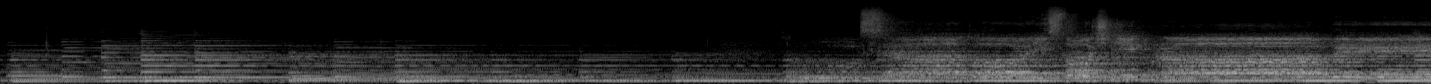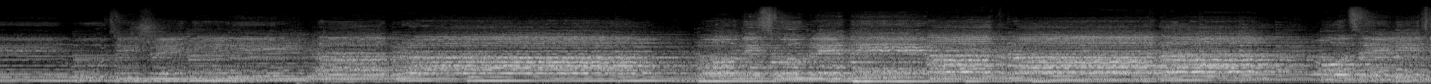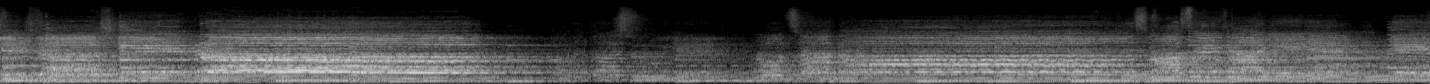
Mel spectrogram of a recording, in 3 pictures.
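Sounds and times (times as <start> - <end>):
choir singing a hymn: 6.3 - 42.9
instrumental accompaniment: 14.8 - 42.9.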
